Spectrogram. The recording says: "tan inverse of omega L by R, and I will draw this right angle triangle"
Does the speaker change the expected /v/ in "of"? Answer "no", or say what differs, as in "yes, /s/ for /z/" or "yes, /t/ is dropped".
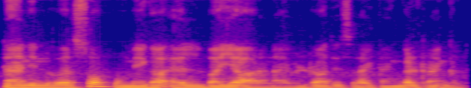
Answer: yes, /p/ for /v/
